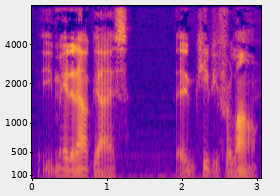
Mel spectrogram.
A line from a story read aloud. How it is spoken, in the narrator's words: He chuckled and said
